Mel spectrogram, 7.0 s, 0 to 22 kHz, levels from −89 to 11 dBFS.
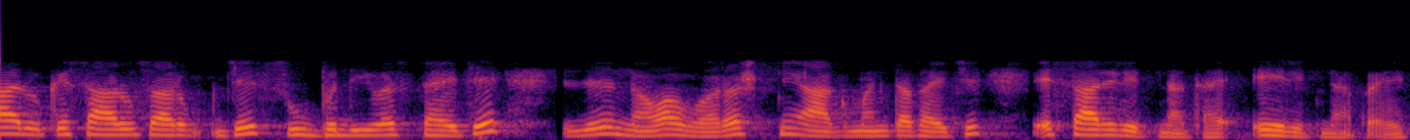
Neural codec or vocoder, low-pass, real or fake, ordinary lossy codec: none; 3.6 kHz; real; Opus, 32 kbps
